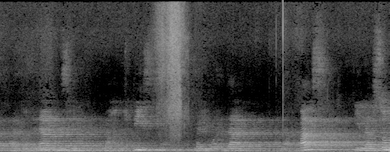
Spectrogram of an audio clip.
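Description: A woman's voice reading a text aloud into a microphone.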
